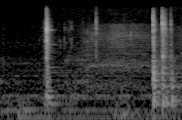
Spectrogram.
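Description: A few light clicks and taps from a steel tape measure being handled against a wooden crate: one sharp click about half a second in, a faint tick, and another sharp click near the end.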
